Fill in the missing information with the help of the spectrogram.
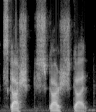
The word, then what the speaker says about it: Skarsgård: I literally had to research him, take a look at him, and say, how do you pronounce it? And it's Skarsgård. Stellan Skarsgård. It's Swedish.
